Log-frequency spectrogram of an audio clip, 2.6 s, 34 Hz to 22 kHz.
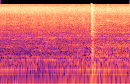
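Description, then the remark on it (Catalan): The gas burner of a roasting machine is lit at about 62 degrees: a steady, rushing burner hiss fills the background, then a single sharp click-like burst of ignition flares briefly before the roar settles back to its even drone. No one speaks. “Ara ja li poso el foc aquí.”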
